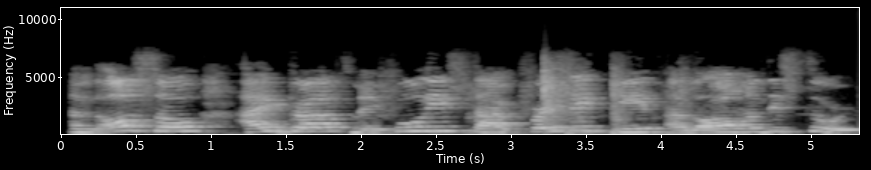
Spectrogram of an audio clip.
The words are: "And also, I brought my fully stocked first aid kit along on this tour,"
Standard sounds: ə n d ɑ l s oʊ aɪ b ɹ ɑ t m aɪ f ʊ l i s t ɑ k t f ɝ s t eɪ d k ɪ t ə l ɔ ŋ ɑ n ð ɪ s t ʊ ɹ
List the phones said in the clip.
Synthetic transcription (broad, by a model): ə n d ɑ l s oʊ aɪ b ɹ ɑ t m aɪ f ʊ l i s t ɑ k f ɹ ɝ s eɪ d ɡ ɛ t ə l ɔ ŋ ɑ n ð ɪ s t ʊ ɹ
